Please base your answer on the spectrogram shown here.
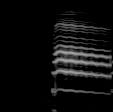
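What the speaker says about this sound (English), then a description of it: "That was a cat in disguise." Cat meowing in Conker's Bad Fur Day video game, a single clear, close, sustained meow that starts abruptly after a moment of silence.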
